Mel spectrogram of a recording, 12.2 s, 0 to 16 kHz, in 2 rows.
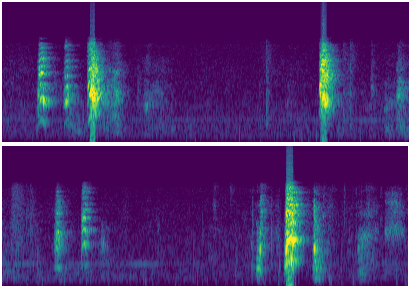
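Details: A 12-week-old female Norfolk Terrier puppy roughhousing with an older dog; short yappy barks and yips in irregular bursts separated by quiet gaps, with a few louder sharp barks.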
